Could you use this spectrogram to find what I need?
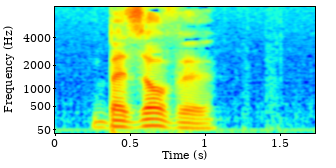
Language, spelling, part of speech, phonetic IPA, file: Polish, bezowy, adjective, [bɛˈzɔvɨ], Pl-bezowy.ogg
